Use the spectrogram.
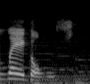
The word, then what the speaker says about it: legels: The legels. They rhyme with bagels, and it's just an L.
